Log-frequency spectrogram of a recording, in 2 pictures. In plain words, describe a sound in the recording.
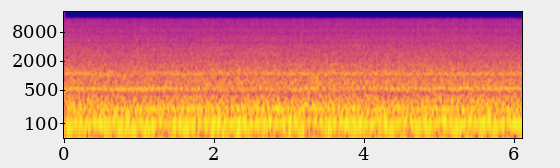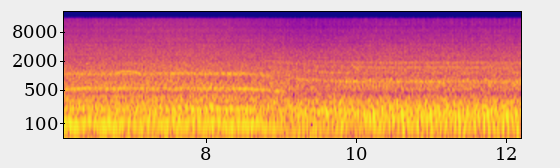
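A radial aircraft engine runs loudly close by, with a deep rumbling roar that drops in pitch near the end.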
